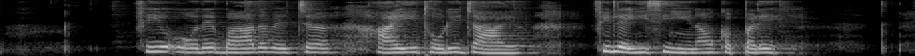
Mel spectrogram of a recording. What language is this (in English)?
Dogri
